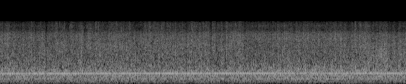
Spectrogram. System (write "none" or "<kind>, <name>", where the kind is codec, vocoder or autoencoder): none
